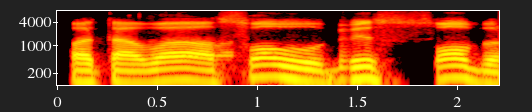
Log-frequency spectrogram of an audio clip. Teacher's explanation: کوشش کرنی ہے کہ سواد کو ذرا موٹا رہے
